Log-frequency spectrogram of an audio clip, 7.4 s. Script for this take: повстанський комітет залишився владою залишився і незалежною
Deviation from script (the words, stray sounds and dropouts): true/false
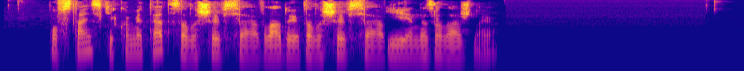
false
